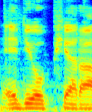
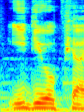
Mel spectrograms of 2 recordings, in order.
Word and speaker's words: 에티오피아: 가름 하진 못할 것입니다 사실 그들의 국명은 우리의 외국어 표기법 에 따라 에디 오피 알아 하지만 현지 발음은 이디오피아 에 가깝다고 합니다 대사관에서 도 그렇게 불러 주길 바랍니다 그래서 마지막으로 그들이 원하는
